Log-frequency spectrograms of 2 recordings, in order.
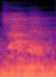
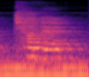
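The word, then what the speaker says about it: צדי: 이단의 문자는 바로 짜대 차대 짜디크 여러 가지로 이렇게 발음을 하는 짜디크는 말과 낚시받는 낚시 낚시가 생겼어요.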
